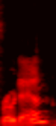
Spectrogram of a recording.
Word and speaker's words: Rodan: The D-A-N in Rodon is it's pronounced like Dan, so it's Rodan. Okay, so it's not French.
